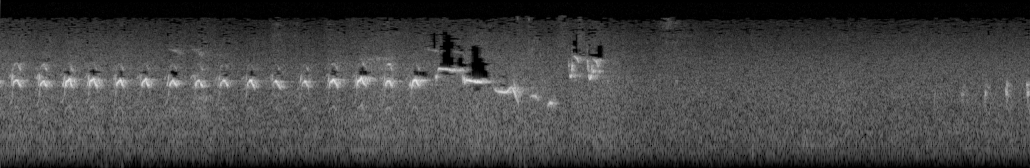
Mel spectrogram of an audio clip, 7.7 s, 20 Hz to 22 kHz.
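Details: Icterine warbler singing beautifully in Västerbotten on 27 June 2021: a fast run of about twenty identical high chirps, then a quick jumble of squeaky, sliding and buzzy notes, before the bird falls silent over quiet background noise.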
